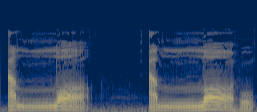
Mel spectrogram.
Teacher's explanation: در کلمه الله قبل از الله فتحه ما داریم، چون فتحه هست لام رو یعنی الله رو بایستی درشت و با غلظت ادا کنیم · Term: تقلیز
